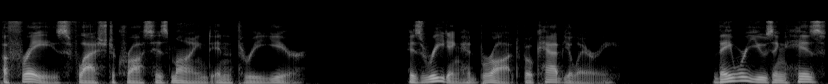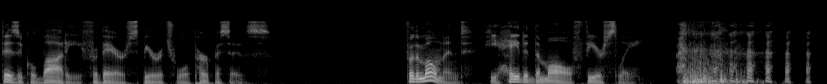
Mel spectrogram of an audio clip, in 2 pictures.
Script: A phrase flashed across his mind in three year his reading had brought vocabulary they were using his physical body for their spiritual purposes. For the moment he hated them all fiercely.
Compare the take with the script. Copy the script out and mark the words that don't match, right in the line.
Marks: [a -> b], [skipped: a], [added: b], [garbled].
A phrase flashed across his mind in three year his reading had brought vocabulary they were using his physical body for their spiritual purposes. For the moment he hated them all fiercely.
